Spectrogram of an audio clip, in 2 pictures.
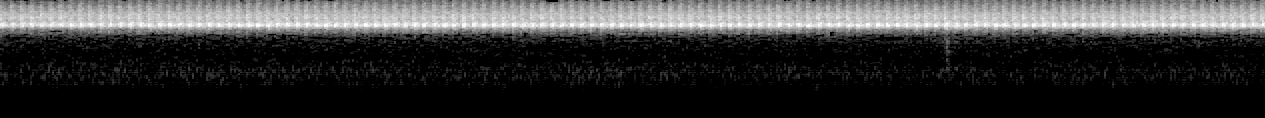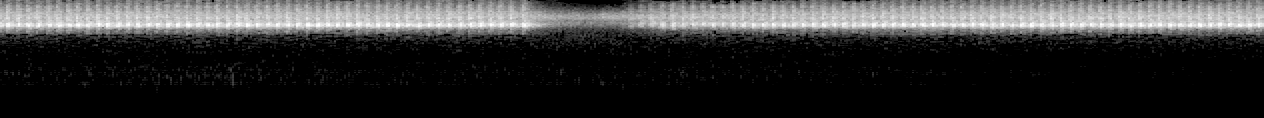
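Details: Sharp, thin insect trill from grasshoppers, a dense, rhythmic shimmer with no music, holding steady except for one brief dip around nine seconds before returning at the same level.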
